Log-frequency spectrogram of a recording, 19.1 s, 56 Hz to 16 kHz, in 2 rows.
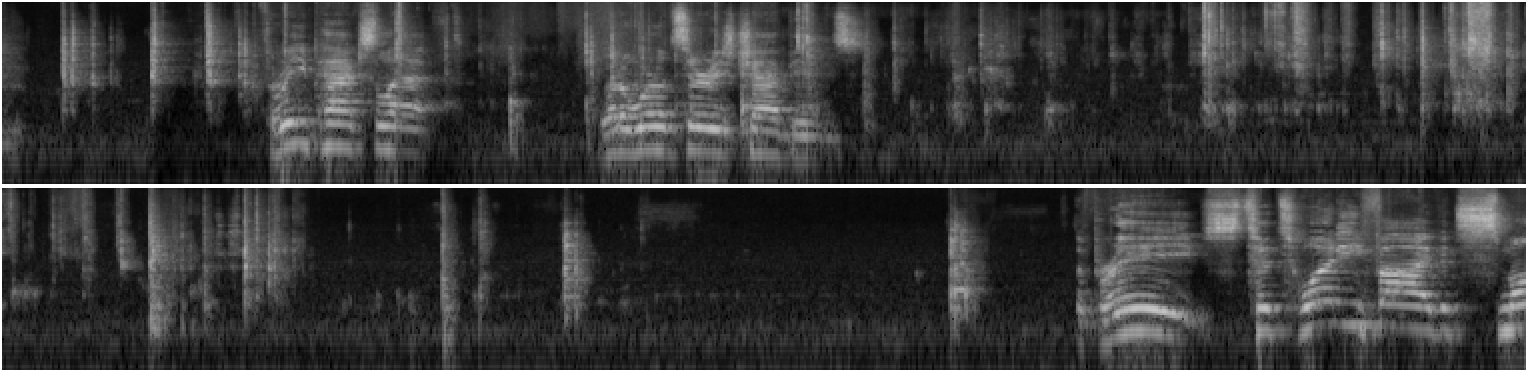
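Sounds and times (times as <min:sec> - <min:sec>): plastic rustling: 0:00.4 - 0:13.8.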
